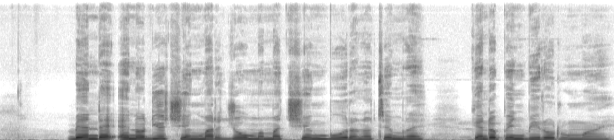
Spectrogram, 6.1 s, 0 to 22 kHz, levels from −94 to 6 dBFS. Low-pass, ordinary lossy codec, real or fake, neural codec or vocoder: none; none; real; none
